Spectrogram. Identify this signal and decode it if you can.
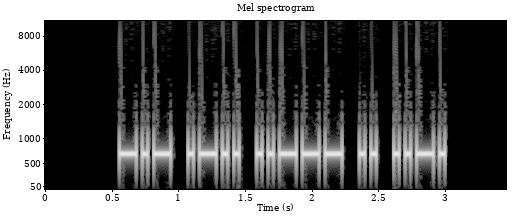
Morse code, heard as a keyed tone, about 28 wpm, 700 Hz. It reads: KL2IF
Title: USA Call Signs - 5 Characters - 2x Character Spacing - 28wpm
